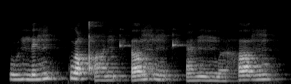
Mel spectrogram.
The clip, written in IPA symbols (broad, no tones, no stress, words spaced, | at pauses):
ṳnɪŋkːu qʼæ̤ŋt͡ʃʼʌŋəŋ t͡ʃʼæ̤ŋmə̤hʌŋ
